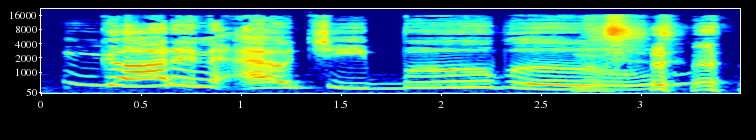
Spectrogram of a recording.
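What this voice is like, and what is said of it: Convincing baby voice. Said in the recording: “You have a surprisingly good baby voice.”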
